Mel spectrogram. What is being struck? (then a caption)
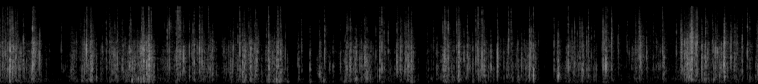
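Plastic pouch of wrapped sweets. Fingertips tap and squeeze a hand-sized yellow Halls resealable plastic cough drop pouch holding wrapped drops, crinkling the plastic. Dense, bright, crisp crackles rise and fall in quick bursts with almost no low end and very short decay.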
